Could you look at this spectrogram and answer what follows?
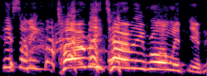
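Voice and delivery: high, loud shocked scolding; mock outrage. Scolding his cohost, high and appalled. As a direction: lean hard on terribly, appalled.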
